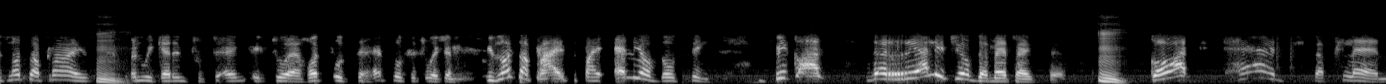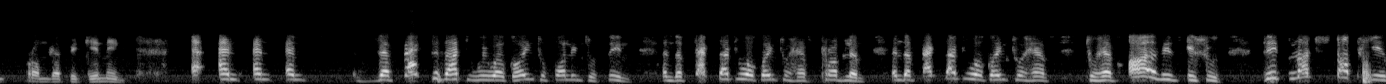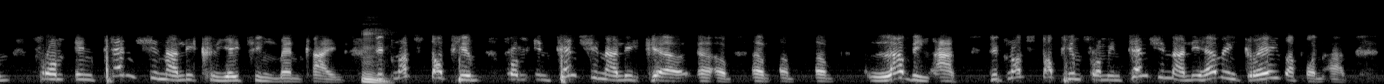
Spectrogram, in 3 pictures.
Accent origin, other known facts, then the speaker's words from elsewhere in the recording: Soweto, Gauteng, South Africa; a guy I grew up with in Soweto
